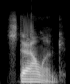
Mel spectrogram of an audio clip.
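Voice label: "Stalag", American English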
